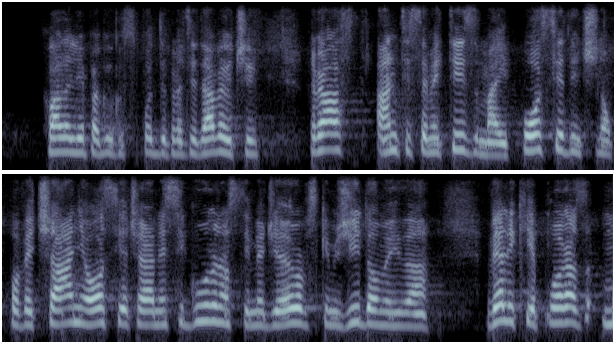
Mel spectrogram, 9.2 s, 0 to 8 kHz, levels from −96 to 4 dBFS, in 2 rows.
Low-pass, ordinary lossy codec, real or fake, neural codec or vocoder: 7.2 kHz; Opus, 24 kbps; real; none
